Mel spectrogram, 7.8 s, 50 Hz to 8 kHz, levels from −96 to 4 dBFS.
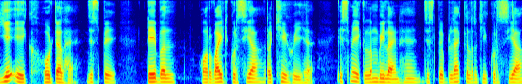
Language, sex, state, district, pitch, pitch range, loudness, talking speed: Hindi, male, Himachal Pradesh, Shimla, 125 Hz, 125-130 Hz, -20 LUFS, 170 wpm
